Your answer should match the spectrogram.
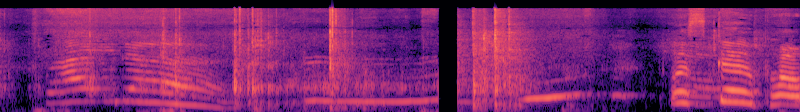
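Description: A young child's wordless vocalizing in play: drawn-out voice sounds whose pitch slides down, holds, then rises, before a spoken word near the end.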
